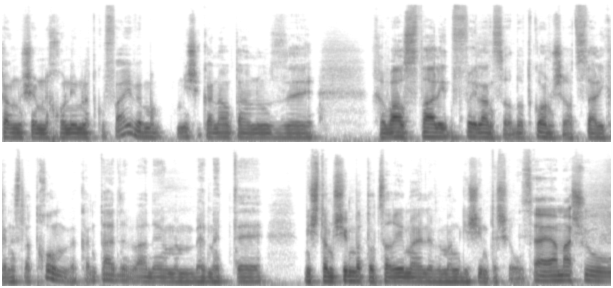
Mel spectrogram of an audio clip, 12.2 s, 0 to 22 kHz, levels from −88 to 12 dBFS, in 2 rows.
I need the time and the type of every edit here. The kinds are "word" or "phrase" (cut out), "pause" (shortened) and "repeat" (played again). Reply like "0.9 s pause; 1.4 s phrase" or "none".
4.5 s word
